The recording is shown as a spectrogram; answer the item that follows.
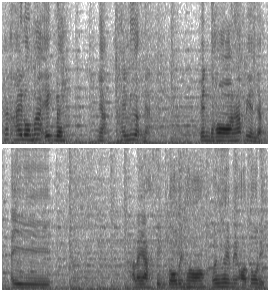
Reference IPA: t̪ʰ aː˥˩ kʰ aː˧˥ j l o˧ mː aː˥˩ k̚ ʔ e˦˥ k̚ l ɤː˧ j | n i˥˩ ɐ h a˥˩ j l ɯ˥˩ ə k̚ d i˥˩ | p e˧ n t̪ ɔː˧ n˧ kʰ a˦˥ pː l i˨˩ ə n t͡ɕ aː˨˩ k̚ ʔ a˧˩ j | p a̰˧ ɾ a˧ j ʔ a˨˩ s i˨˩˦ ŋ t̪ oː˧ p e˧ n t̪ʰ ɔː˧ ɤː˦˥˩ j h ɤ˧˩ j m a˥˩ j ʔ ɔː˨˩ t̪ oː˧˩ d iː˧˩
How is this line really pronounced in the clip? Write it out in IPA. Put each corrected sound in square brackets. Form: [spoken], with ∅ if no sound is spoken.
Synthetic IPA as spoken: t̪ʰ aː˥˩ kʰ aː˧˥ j l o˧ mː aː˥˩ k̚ ʔ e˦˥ k̚ l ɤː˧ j | n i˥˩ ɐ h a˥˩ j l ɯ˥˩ ə k̚ [n] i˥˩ | p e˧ n [t̪ʰ] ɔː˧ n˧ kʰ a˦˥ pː l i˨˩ ə n t͡ɕ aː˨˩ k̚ ʔ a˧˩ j | [ʔ] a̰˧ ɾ a˧ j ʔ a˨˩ s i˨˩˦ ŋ t̪ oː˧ p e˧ n t̪ʰ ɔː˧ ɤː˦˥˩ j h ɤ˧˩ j m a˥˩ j ʔ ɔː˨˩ t̪ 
